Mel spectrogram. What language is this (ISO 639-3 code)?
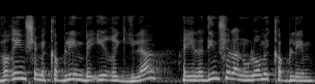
heb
